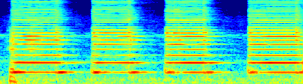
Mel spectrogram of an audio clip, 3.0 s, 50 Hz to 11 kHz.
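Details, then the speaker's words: 1963 Hillman Super Minx, key on after voltage regulator cleanup: four clean horn blasts, each about half a second, steady two-note tone with nothing rough; horn works properly. "how do you like that he horn works"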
